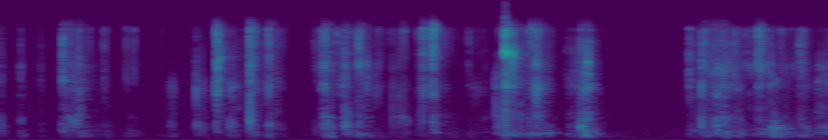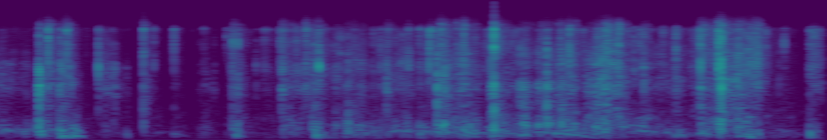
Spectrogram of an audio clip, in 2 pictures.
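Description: Woven placemat rustling and crinkling as it is handled and folded into a fanned hat shape: irregular crackles and clicks, sparse at first and busier after a short pause a few seconds in.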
